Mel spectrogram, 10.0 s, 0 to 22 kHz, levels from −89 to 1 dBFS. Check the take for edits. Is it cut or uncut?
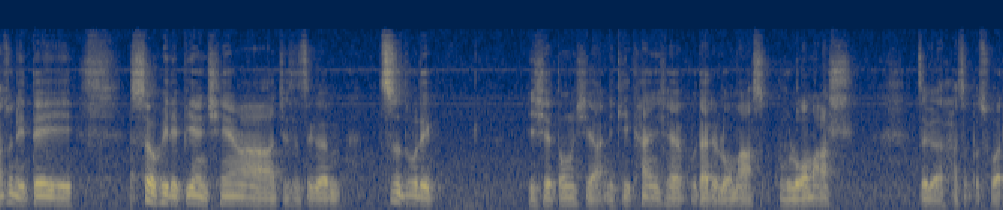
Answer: cut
